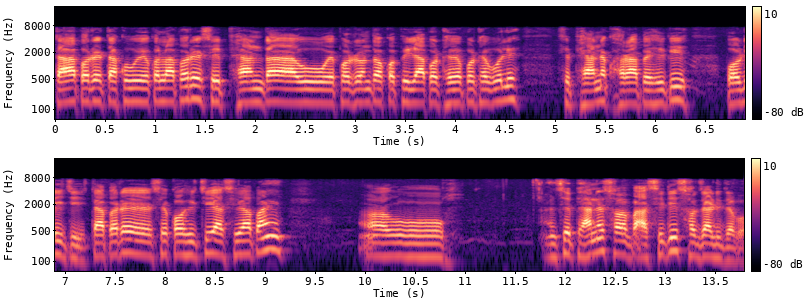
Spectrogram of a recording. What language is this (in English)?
Odia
